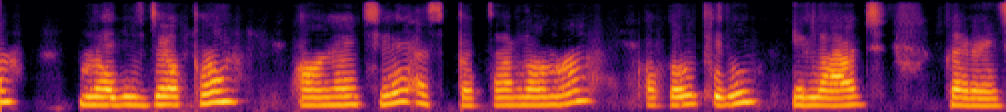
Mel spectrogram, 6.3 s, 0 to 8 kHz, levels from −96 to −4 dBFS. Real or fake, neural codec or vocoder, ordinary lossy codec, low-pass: fake; codec, 16 kHz, 1 kbps, FreqCodec, smaller model; none; 7.2 kHz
